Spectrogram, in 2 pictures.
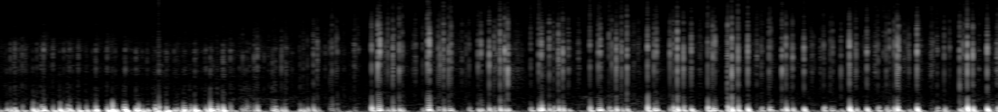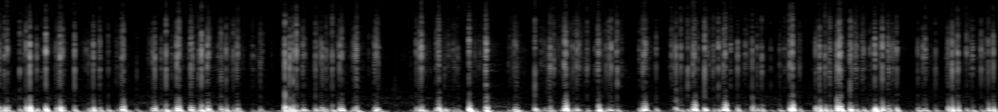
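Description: Fingertips and nails tap and scratch the cardboard cover of a dark hardcover notebook held close to the microphone. Rapid, dry taps with short, bassy thumps blend with crackly scratching throughout the clip.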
